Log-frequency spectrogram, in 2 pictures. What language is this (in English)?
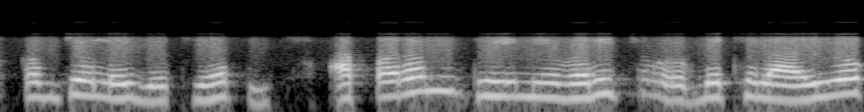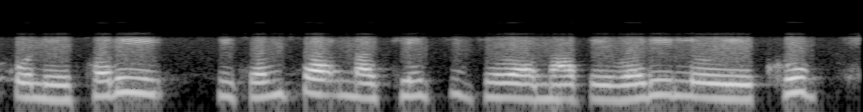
Gujarati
